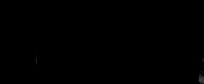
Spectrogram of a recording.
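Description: Near silence: room tone, with one faint click about a third of a second in.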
